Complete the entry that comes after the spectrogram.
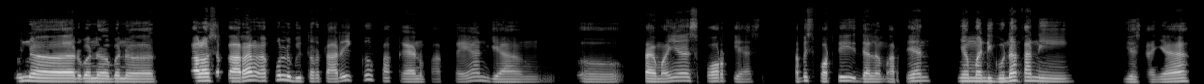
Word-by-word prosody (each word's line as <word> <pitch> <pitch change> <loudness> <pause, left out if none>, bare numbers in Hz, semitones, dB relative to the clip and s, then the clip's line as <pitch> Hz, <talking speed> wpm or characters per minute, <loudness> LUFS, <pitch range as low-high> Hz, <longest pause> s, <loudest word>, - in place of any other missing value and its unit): Bener, 150 -4 +6
bener 140 -1 +2
bener, 130 -2 0 0.4
kalau 170 +2 +7
sekarang 175 +4 +4
aku 205 +5 -1
lebih 150 -7 -1
tertarik 145 +6 -4
ke 225 - -5
pakaian-pakaian 130 +3 -8
yang, 125 -1 -6 0.6
eee, 120 -1 -11 0.3
temanya 145 +6 0
sport 155 +1 -4
ya 125 -2 -11
s - - -27 0.3
tapi 175 - -4
sporty 170 +1 -3 0.2
dalam 130 -1 -3
artian, 160 +7 -5 0.2
nyaman 150 0 +1
digunakan 170 +5 +2
nih, 140 -3 -5 0.5
biasanya 125 +4 -2
145 Hz, 120 wpm, -21 LUFS, 130-160 Hz, 0.6 s, kalau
